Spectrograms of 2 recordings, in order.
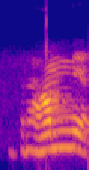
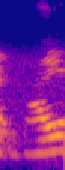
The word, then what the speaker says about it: ब्राह्म्य: ब्राह्म्य, बाह्य नहीं, ब्राह्म्य संप्रदाय ने बताया है, मैंने गलत प्रोनाउंस किया था, ब्राह्म्य संप्रदाय ने बताया है।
